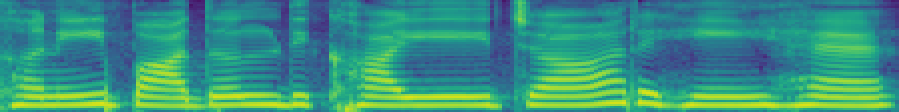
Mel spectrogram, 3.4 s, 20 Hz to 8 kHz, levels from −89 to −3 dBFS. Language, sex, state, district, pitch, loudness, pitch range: Hindi, male, Punjab, Fazilka, 230 Hz, -13 LUFS, 225-235 Hz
